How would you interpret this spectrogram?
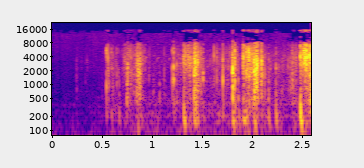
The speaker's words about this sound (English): Since when does a shadow make footsteps?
